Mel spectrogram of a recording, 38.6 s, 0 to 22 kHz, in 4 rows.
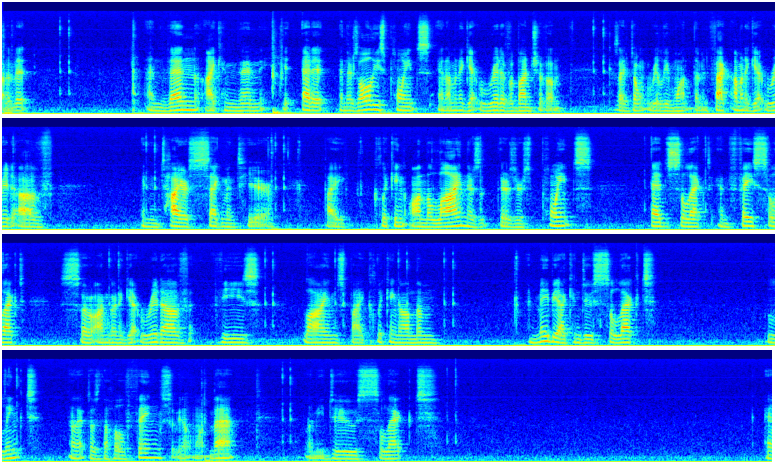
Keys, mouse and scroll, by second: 0.9 g, 4.2 Tab, 8.2 right click, 10.4 click, 12.2 right click, 13.8 shift+right click, 16.3 click, 18.5 click, 19.1 click, 20.0 click, 21.4 right click, 23.4 shift+right click, 24.2 right click, 25.6 shift+right click, 27.5 click, 32.3 a, 33.3 right click, 35.3 click.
